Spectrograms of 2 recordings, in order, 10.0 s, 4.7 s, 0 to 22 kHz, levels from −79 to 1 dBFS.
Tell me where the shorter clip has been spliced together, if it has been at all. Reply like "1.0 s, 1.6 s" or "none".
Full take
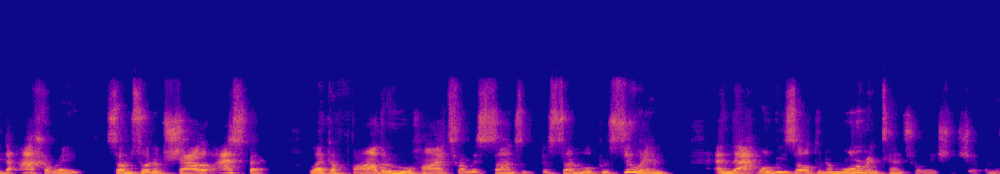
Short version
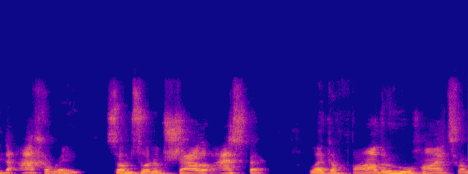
none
